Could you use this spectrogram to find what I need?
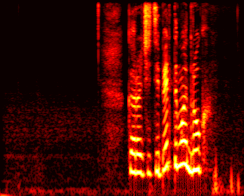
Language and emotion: Russian, positive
